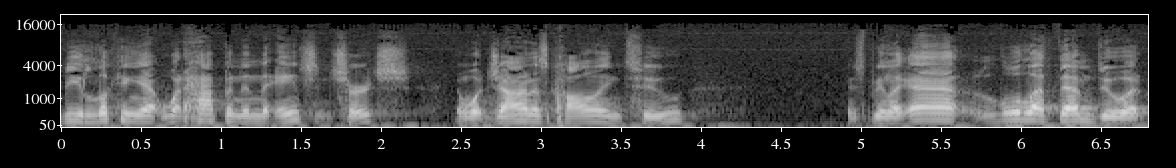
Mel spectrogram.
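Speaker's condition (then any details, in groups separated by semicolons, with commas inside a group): No condition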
